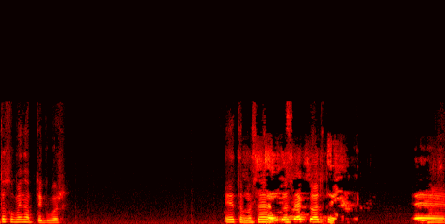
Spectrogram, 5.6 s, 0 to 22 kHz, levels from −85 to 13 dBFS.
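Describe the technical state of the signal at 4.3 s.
At 4.3 s the other side's voice is leaking through from 4.03 to 4.5 s, sitting roughly 15 dB below the speech, likely loudspeaker echo the canceller left in the microphone. Speech is also suppressed in double talk from 4.07 to 4.38 s: the talker dips by around 10 dB, likely because the canceller turned both voices down.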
